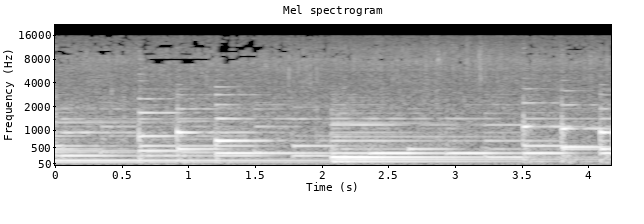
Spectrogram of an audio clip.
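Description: Solo piano playing a slow, gentle melody over low chords, struck at the start and again about two seconds in, with a steady rain sound laid underneath.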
